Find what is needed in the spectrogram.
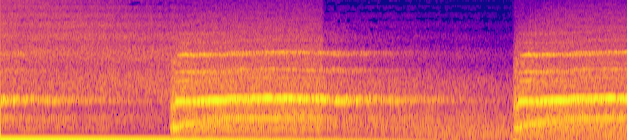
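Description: Electronic music: a sustained synth tone over a deep sub-bass hit, struck again about two seconds in and once more about five seconds in, fading away between hits.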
